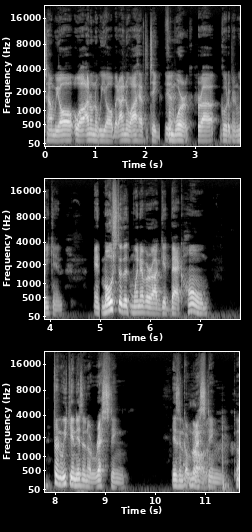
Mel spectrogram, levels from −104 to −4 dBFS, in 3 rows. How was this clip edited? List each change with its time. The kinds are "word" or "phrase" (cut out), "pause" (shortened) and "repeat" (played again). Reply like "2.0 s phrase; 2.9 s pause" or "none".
1.1 s word; 2.3 s word; 3.1 s word; 3.7 s word; 5.0 s word; 5.6 s word; 8.0 s word; 10.6 s word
